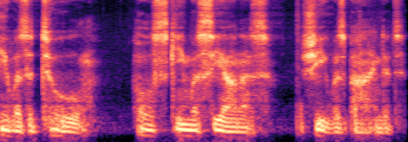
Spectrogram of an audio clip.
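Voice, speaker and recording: At a moderate pace, a put-on character voice delivers its lines in a deadpan tone. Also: man, very deep, low pitch for a man. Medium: video game. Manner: terse, deadpan.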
